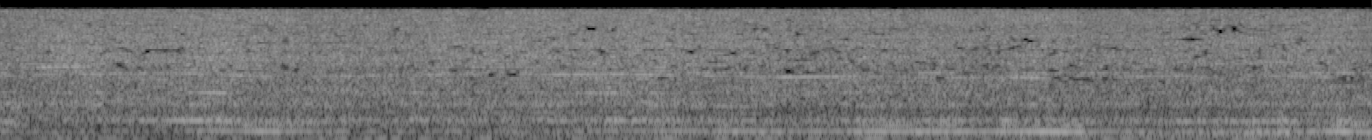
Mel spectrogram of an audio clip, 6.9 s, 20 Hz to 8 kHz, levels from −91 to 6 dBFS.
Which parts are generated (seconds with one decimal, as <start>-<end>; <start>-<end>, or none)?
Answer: none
